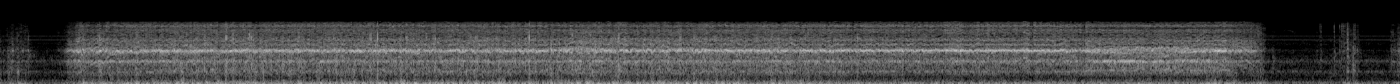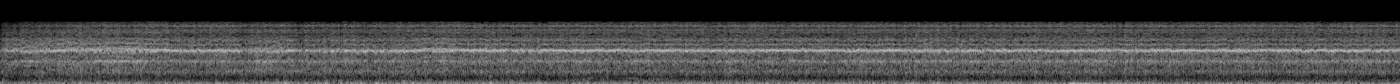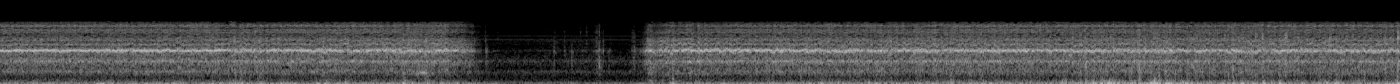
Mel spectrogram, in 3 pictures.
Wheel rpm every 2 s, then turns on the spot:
80, 160, 160, 160, 160, 160, 50, 130, 160, 160, 160, 160, 160, 160, 160, 160, 60, 100, 160, 160, 160.
12-14 32-34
